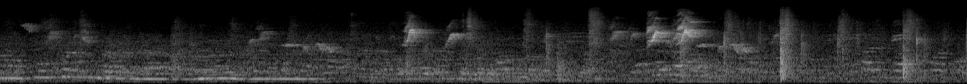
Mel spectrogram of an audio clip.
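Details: Wire-tailed swallows perched on a lodge roof in Pangani, Tanzania: scattered sharp, high chirps and clicks come in bursts, with a louder cluster of twittering notes near the end and low murmuring sounds underneath.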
